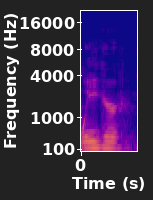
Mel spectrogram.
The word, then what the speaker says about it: Uyghur: Is that how you pronounce it? – Uyghur. – The Uyghur. – Uyghur. – Uyghur. – I like your pronunciation.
